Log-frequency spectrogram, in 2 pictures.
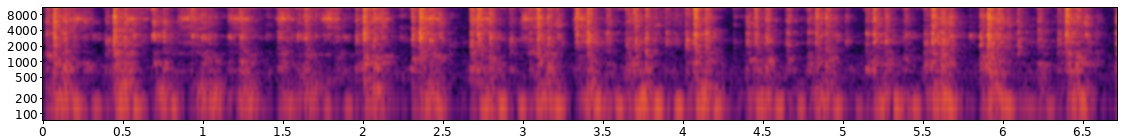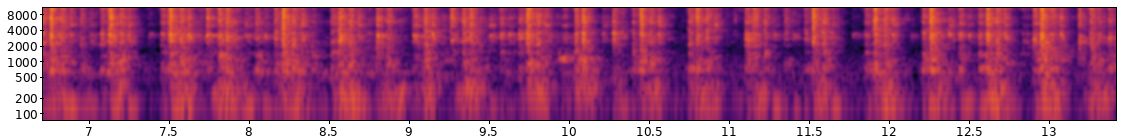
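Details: V-twin on first fire-up after Zipper's 468 cam, adjustable pushrods, aluminum intake, 5.3 injectors, existing headers and ThunderMax; steady loping uneven-beat thumps, no knocks or ticks; normal idle.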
